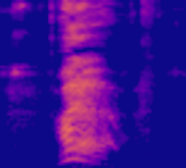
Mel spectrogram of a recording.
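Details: Seven-month-old Kangal dog out on a walk gives a single short, tonal yelping whine lasting about half a second, rising then falling, with a person's voice briefly heard nearby.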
